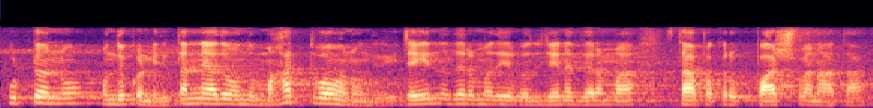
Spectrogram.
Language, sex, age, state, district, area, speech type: Kannada, male, 18-30, Karnataka, Kolar, rural, spontaneous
